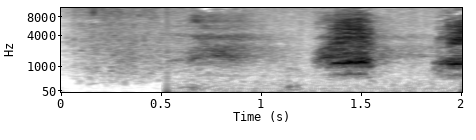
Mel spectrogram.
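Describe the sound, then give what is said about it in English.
A raven calling: a few harsh, croaking caws over steady background noise, the last call cut off at the end. “Raven.”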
